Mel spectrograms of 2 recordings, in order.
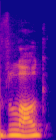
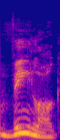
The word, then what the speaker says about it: vlog: So a number of people have asked, do you know it's pronounced vlog and not vlog?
